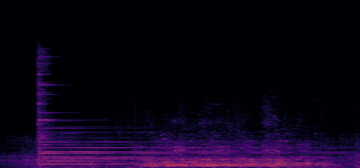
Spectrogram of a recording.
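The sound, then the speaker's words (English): A waitress strikes a bar bell once, signaling patrons to take a shot. Its bright metallic ring sustains and slowly fades over the steady murmur of a chattering, busy bar crowd. “A waitress rings a bell.”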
